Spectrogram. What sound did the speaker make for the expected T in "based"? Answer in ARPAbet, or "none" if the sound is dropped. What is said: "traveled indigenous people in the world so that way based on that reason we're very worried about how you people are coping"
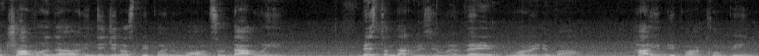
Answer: T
